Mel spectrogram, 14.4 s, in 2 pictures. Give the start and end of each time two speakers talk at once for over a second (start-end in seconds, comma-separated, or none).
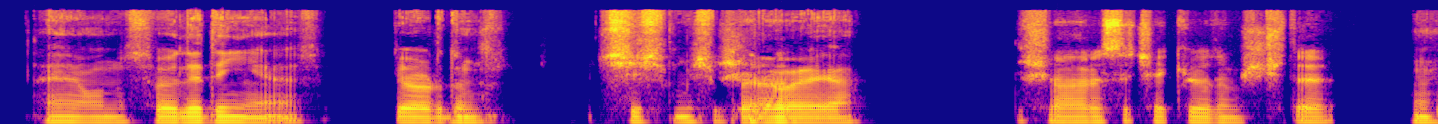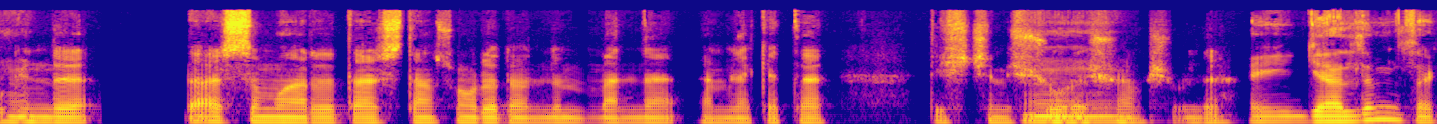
none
